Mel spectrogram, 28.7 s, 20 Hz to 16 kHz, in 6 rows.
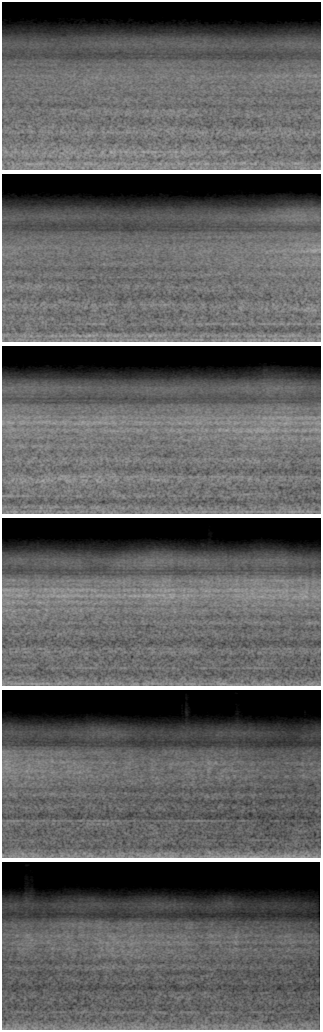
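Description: Rolls-Royce Trent XWB turbofans of an Airbus A350-900 running at low thrust as the airliner rolls slowly after landing: a steady jet whine and rush. It swells about a third of the way in as the aircraft passes closest, then fades as it moves away.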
